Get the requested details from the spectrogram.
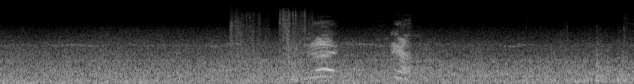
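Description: Footsteps thud on a metal roof.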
